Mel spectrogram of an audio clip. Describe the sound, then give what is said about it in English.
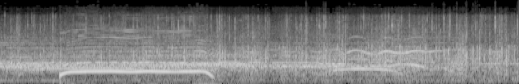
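A loud, high-energy crowd cheers and applauds in a dense, continuous roar, with a sustained shout or whistle rising above the noise early on and shorter cries later. “High energy crowd.”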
